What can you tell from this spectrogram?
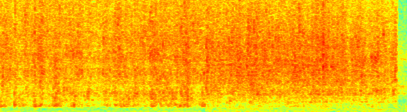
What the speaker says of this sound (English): Turn on our cold tap water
